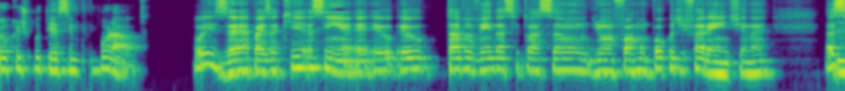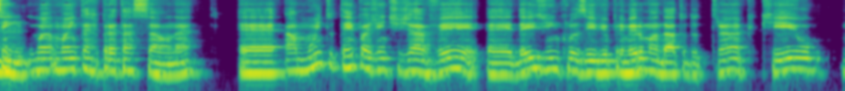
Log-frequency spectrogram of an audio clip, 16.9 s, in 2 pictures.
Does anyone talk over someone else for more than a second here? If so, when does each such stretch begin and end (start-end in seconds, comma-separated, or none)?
none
